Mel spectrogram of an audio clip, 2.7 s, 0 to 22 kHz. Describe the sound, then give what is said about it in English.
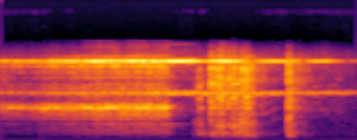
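A telephone bell rings at nearly 11 o'clock at night in one sustained, bright burst of just over a second, followed by short rattling clunks like a receiver being lifted. No voices are heard. “I wouldn't hear from him for days, and then all of a sudden he'd call up at the craziest times.”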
